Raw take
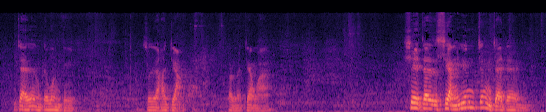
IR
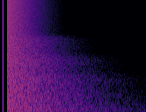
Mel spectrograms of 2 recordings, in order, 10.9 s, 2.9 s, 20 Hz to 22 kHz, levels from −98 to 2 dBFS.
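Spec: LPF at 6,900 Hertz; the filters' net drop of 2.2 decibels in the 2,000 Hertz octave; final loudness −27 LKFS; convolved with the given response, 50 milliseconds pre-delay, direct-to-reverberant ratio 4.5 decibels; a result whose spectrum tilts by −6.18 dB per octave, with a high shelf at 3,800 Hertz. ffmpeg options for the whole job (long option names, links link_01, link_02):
-filter_complex "[0:a]lowpass=6900,equalizer=frequency=2000:width_type=o:gain=-4.5,highshelf=frequency=3800:gain=8,asplit=2[link_01][link_02];[1:a]atrim=start_sample=2205,adelay=50[link_03];[link_02][link_03]afir=irnorm=-1:irlink=0,volume=-12.5dB[link_04];[link_01][link_04]amix=inputs=2:normalize=0,volume=1.5dB"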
